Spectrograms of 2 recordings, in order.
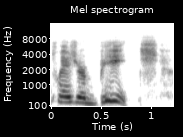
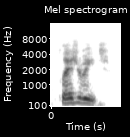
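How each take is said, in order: First: The word beach is strongly over-emphasized. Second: The word beach is said plainly, without emphasis. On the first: It sounds suggestive. The speaker calls it wrong. "You over enunciate the beach part" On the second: It sounds innocent. The speaker calls it right. "Whereas we're all just like"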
